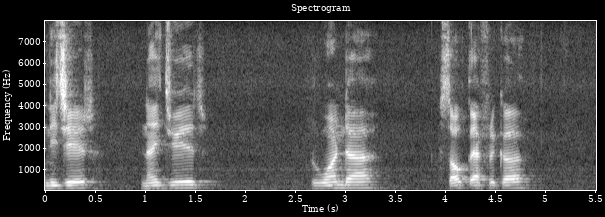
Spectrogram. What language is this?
Nepali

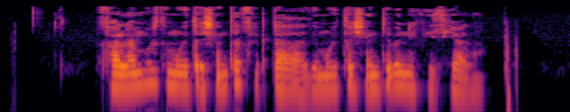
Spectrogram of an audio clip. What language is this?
Galician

